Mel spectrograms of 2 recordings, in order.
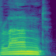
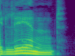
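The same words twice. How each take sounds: First: Said in the usual way. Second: "leand" with a broad open vowel; "leand" drawn wide in place of land; posh pronunciation. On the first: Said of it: "instead of". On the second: Shown as a demonstration. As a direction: say "leand" like an old Anglo-Irish toff. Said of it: "where they learned to say".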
